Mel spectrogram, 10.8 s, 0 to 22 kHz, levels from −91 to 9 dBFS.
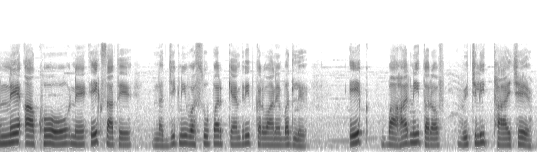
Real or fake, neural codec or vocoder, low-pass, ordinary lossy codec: real; none; none; none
